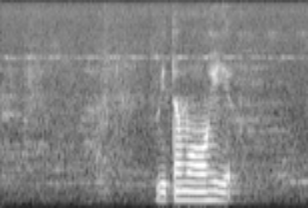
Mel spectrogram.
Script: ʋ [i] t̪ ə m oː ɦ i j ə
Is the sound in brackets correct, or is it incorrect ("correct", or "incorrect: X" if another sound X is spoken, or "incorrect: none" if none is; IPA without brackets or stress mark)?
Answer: correct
